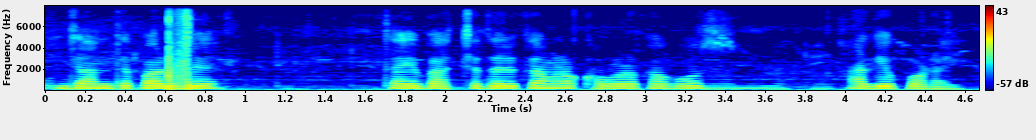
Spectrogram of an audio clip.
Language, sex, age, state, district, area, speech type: Bengali, female, 18-30, West Bengal, Cooch Behar, urban, spontaneous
